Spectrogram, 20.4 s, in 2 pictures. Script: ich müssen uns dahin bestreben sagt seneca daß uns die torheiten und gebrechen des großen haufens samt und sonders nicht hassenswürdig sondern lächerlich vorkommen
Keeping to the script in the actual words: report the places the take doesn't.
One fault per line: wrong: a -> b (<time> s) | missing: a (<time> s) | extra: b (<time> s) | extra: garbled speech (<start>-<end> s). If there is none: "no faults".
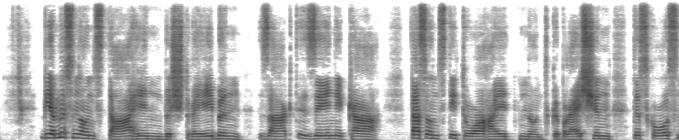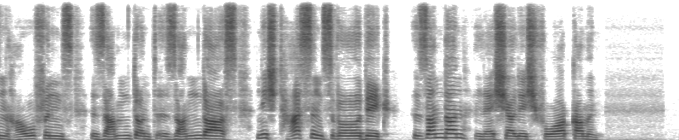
wrong: ich -> wir (0.6 s)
